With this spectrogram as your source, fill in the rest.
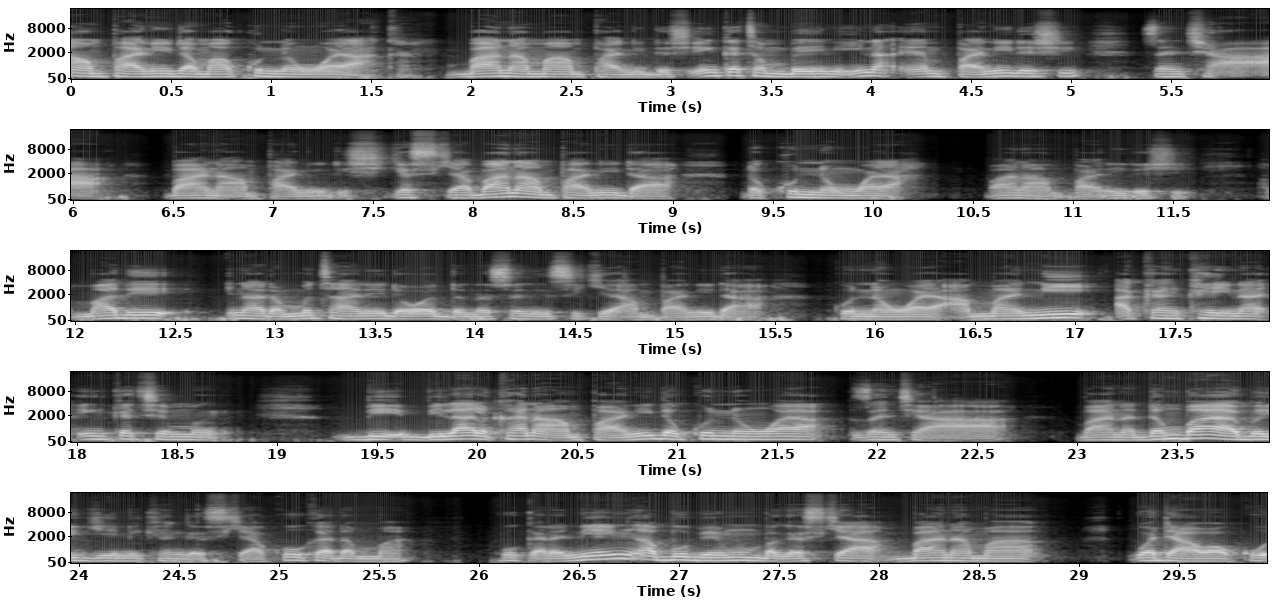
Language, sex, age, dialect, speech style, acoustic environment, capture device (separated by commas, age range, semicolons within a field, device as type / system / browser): Hausa, male, 18-24, Nigeria - Kano, anxious, music, mobile / Linux / Chrome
